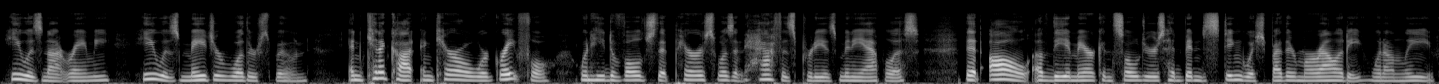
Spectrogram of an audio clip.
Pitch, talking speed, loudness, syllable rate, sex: 185 Hz, 165 wpm, -20 LUFS, 5.2 syllables/s, female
